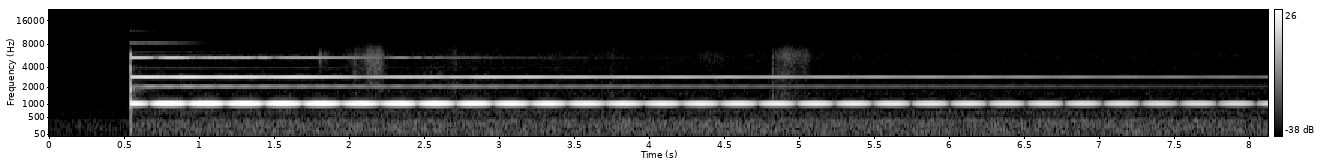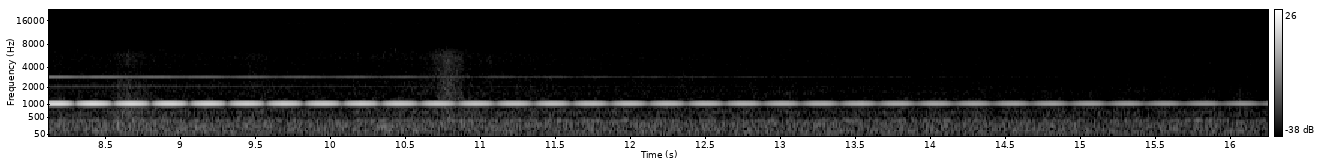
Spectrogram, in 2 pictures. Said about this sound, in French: Et pour cela, je vais inviter un son de cloche. Et je vous invite à vraiment entendre ce son.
